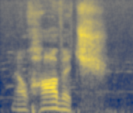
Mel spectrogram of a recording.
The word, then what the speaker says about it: Milhovich: Malhovich is the pronunciation we're getting from the scores booth.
